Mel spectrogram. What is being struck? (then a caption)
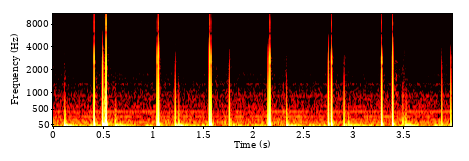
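Small metal microphone capsules of a handheld recorder. Long nails tap on the sides of the small metal microphone capsules of a Tascam DR-40 recorder. There are eleven sharp, quiet clicks that die away almost instantly, heavy in low thumps with a few bright ticks, over a faint steady low hum.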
